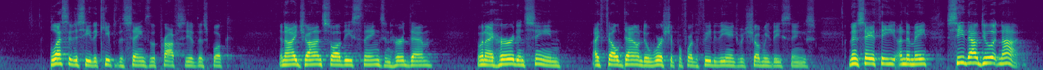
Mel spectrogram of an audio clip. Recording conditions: large echoing room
